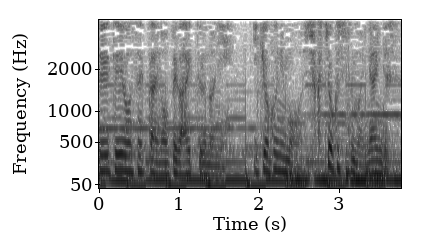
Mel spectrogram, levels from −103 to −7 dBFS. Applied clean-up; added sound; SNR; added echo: none; none; none; none.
